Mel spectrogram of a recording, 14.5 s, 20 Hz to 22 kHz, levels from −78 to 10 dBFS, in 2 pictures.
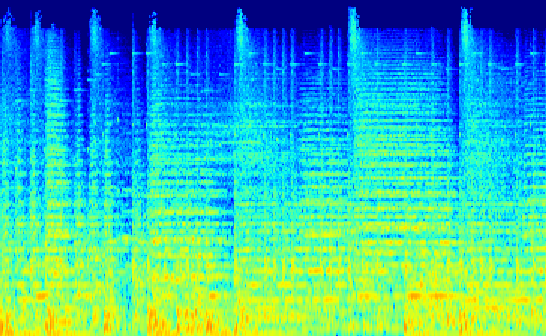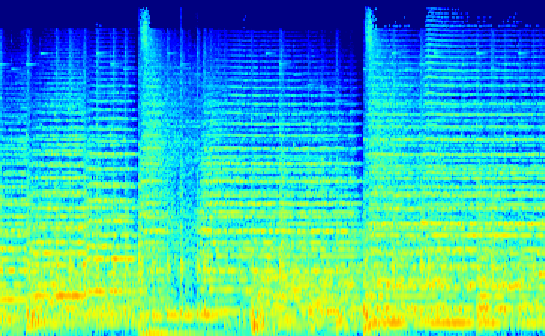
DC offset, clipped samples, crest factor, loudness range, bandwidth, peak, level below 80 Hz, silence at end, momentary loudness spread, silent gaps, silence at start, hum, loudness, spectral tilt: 0.2%; under 0.1%; 14 dB; 1 LU; over 20 kHz; 0 dBFS; -28 dBFS; 0 s; 4 LU; none; 0 s; none; -15 LUFS; -4.5 dB/octave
